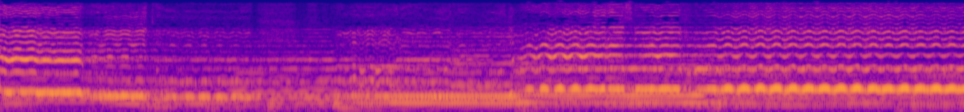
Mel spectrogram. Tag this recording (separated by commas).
Music, Singing, Opera, Orchestra, Classical music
